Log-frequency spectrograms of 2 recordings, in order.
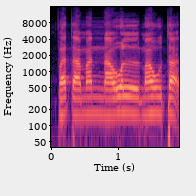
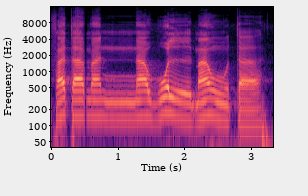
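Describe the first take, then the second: First: The two words join without a 'wu' syllable. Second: The two words join with a 'wu' syllable. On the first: The speaker calls it wrong. "Susah dibacanya" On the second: The speaker calls it right. "maka wawunya dihidupkan"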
